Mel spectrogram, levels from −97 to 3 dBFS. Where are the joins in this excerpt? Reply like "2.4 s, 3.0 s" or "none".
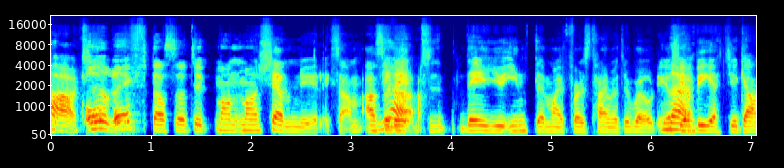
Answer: none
